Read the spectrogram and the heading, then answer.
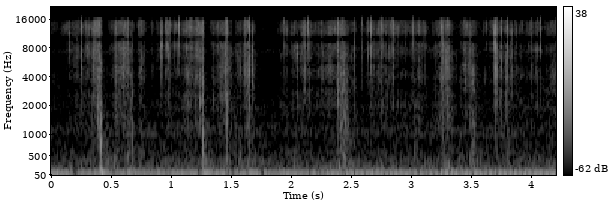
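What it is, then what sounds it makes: Foam bead clay being rubbed. A small, soft, solid lump of unpackaged pink foam clay made of tiny polystyrene beads is rolled and rubbed between fingertips. It gives a quiet, steady crackling and crinkling with a tearing quality, broken by sharp bright snaps of the beads over a low, constant hum.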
